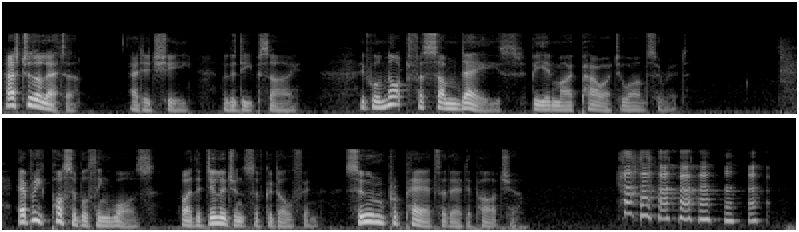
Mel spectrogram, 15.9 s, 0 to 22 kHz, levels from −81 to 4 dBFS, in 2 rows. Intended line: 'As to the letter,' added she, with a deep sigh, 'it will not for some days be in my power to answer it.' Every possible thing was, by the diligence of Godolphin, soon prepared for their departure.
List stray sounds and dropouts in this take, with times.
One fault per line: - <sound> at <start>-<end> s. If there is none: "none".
- laugh at 14.1-15.6 s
